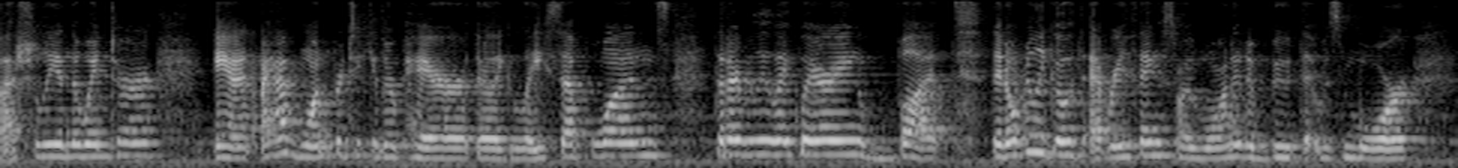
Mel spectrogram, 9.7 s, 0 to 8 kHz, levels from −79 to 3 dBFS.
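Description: At 4.34 to 4.38 s there is a short concealed packet loss. About 20 ms of audio failed to reach the decoder in time, and the receiver covered roughly 16 ms of that gap by extending the preceding sound, then crossfaded back into the real signal. It is heard as a brief smear or wobble. The surrounding audio carries G.722 call-path coding at 64 kbps, with no content above 8 kHz.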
